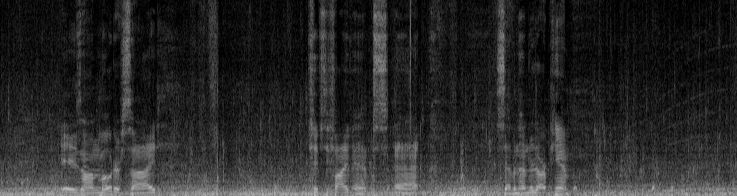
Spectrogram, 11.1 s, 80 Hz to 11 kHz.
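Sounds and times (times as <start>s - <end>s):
water splashing along boat hull: 0.0s - 11.0s.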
